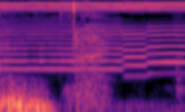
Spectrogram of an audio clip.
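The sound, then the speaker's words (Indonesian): A goat lets out a single drawn-out, quavering bleat over a low rumble of background noise that fades after the first moment; goats and buffalo are being readied for slaughter for a Mandailing wedding feast. “Puluhan ekor kerbau kambing yang akan disembelih disediakan.”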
